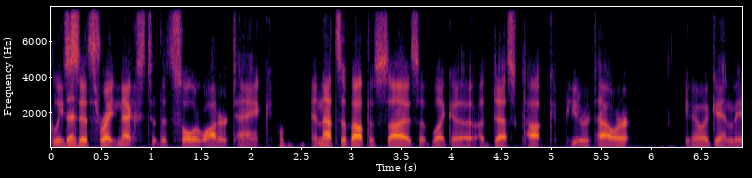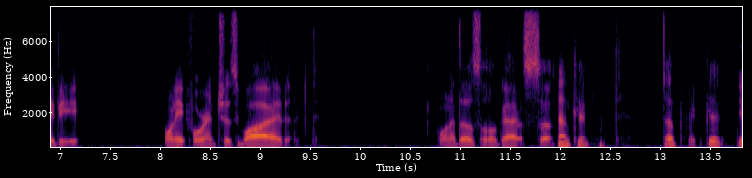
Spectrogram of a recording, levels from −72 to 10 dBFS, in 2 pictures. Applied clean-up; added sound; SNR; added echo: neural diffusion model UNIVERSE++.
